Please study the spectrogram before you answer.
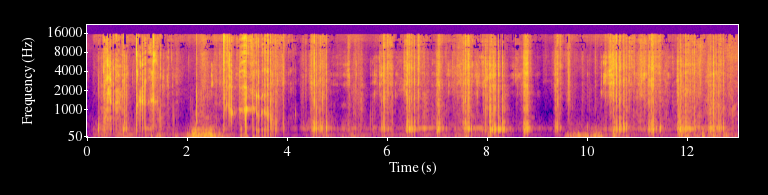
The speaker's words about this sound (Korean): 얼음 아이스크림 우구적우적 먹는 소리. 요즘엔 너무 더워서 시원한 것만 찾게 되네요.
